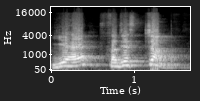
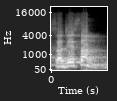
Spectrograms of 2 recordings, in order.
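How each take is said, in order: First: सजेशन said slowly with a ch sound: sa-jes-chan; slow correct सजेशन with ch; right pronunciation. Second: सजेशन said the wrong way, with a plain s sound; wrong reading of सजेशन; wrong pronunciation. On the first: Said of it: "नहीं, ये है सजेशन". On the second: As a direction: give the mistaken सजेशन, with s not ch. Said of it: "नहीं". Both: Shown as a demonstration.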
